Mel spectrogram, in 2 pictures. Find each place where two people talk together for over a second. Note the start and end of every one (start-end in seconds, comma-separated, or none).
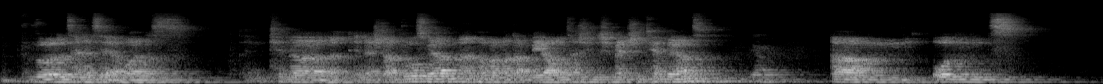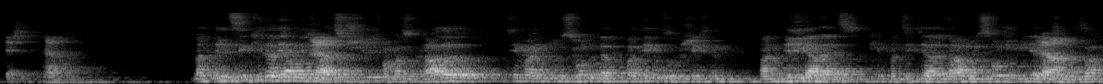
none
